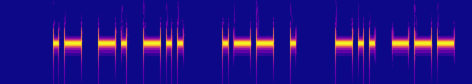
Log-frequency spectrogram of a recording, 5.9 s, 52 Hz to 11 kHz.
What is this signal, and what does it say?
Morse code, heard as a keyed tone, about 17 wpm, 700 Hz. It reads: AND WE DO
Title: Sets of 5 Words Encore 17wpm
